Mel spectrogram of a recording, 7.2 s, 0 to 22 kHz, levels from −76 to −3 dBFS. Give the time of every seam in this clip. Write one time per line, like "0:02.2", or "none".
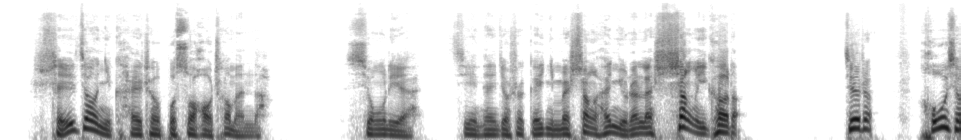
0:05.7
